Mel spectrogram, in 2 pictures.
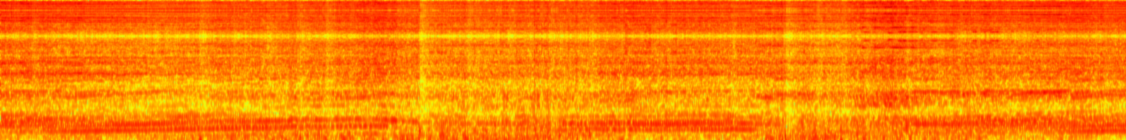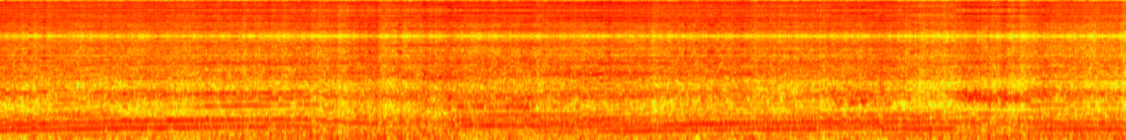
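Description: A kart engine buzzes loudly up close, its pitch rising as it speeds up and dropping when it slows for corners.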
